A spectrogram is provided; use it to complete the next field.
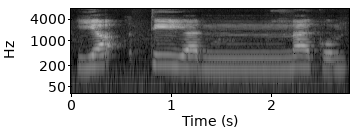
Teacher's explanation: जब भी नून पर तशदीद आती है गुन्ना करते हैं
